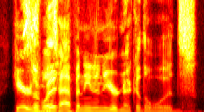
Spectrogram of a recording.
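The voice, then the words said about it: Poor Al Roker weatherman impression. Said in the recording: “That was the worst Al Roker impersonation.”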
